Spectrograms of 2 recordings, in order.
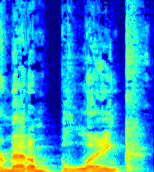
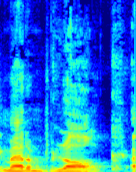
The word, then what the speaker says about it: Madame Blanc: I don't even like calling her Madame Blank, even though everybody in the movie like pronounces it that way. It feels so ugly and American. Yeah. – That's why I say Madame Stank. – I don't imagine her name is ugly and American. I just imagine that like Madame Blanc. I like, and that's how they pronounced it in the remake.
